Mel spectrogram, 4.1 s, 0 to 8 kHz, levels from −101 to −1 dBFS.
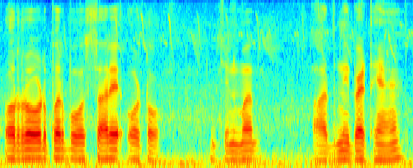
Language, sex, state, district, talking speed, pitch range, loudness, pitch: Hindi, male, Uttar Pradesh, Saharanpur, 145 wpm, 95-115 Hz, -17 LUFS, 110 Hz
